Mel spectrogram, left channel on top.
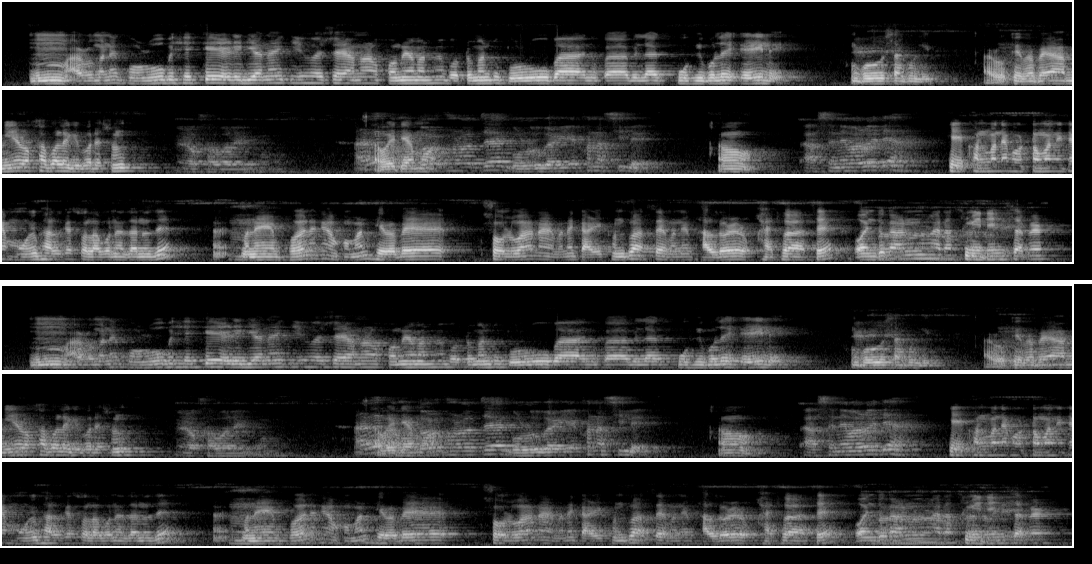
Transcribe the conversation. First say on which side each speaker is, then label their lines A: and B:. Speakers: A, on the left; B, on the right.
A: উম আৰু মানে গৰুও বিশেষকে এৰি দিয়া নাই কি হৈছে আমাৰ অসমীয়া মানুহে বৰ্তমানতো গৰু বা এনেকুৱা বিলাক পুহিবলে এৰিলেই
B: এৰিলে
A: গৰু ছাগলী
B: অ
A: আৰু
B: উম
A: সেইবাবে আমিয়ে ৰখাব লাগিব দেচোন।
B: ৰখাব লাগিব আৰে
A: আৰু
B: তহঁতৰ
A: এতিয়া মই
B: ঘৰত যে গৰু গাড়ী এখন আছিলে
A: অ
B: আছেনে বাৰু এতিয়া
A: সেইখন মানে বৰ্তমান এতিয়া মই ভালকে চলাব নাজানো যে
B: উম
A: মানে ভয় লাগে অকমান সেইবাবে চলোৱা নাই মানে গাড়ী খনটো আছে মানে ভালদৰে ৰখাই থোৱা আছে। অইনটো
B: বাৰু
A: কাৰণে
B: বাৰু
A: নহয় এটা
B: ৰখাই
A: স্মৃতি
B: থবি
A: হিচাপে
B: দেই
